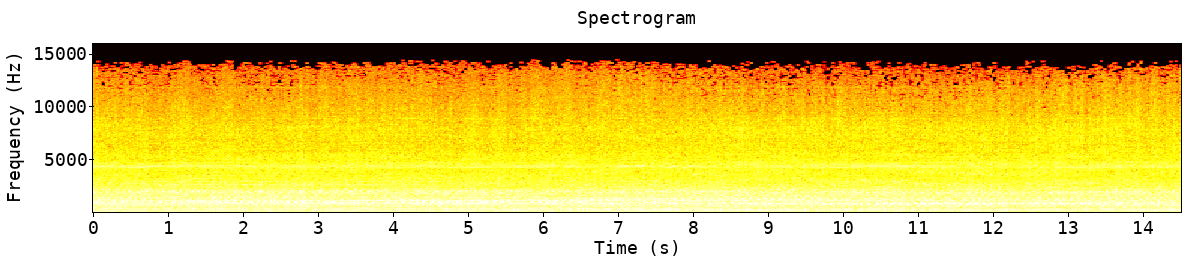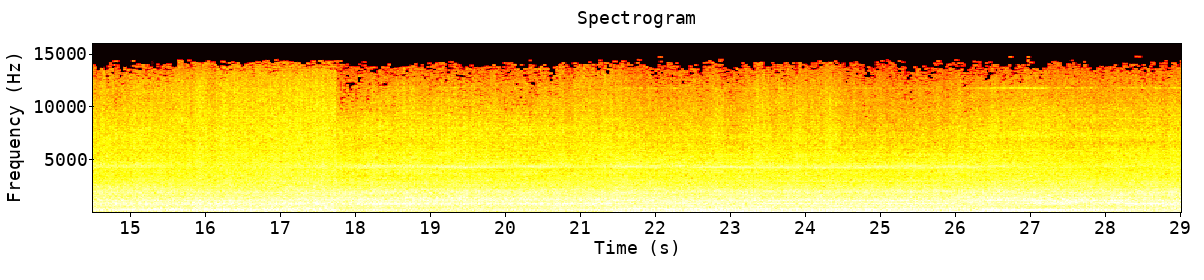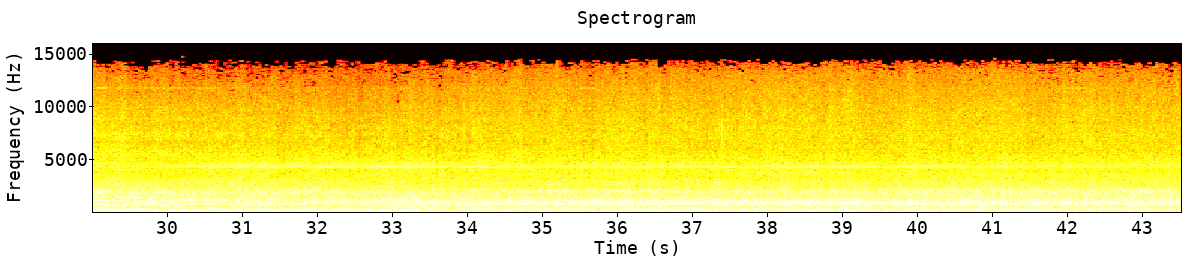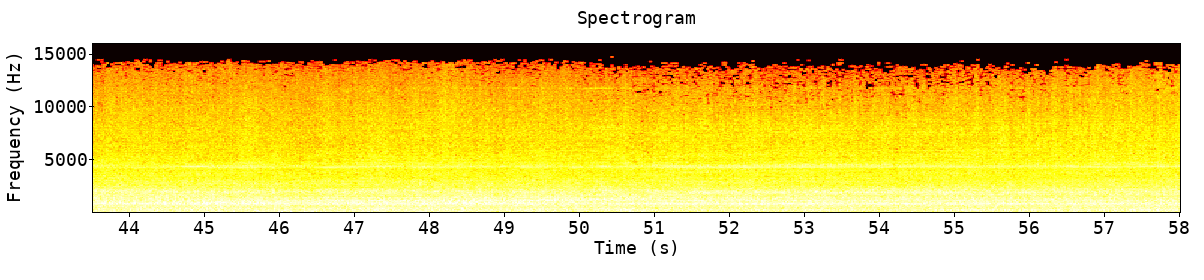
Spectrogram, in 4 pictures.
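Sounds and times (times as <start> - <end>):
boat motor running: 0.0 - 58.0
rushing noise: 12.7 - 58.0.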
